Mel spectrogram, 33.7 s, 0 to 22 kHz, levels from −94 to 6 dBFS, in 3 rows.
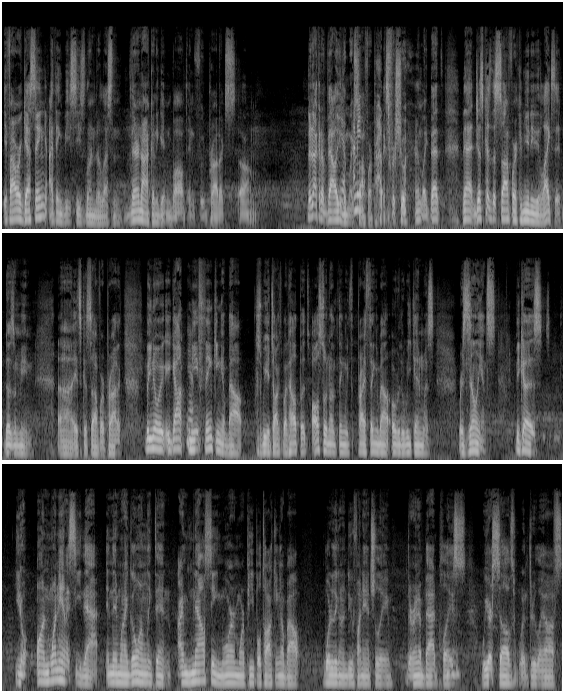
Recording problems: murmuring crowd; faint; throughout; 30 dB below the speech

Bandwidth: 14.5 kHz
